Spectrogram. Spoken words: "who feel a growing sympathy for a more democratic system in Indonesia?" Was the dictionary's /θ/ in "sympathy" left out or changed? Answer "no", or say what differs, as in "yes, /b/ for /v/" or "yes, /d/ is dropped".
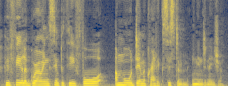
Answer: no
